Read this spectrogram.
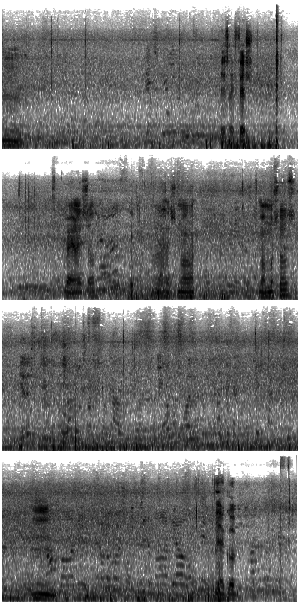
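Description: Wind rumbles on the microphone outdoors.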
